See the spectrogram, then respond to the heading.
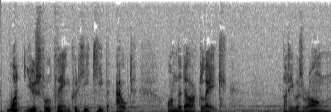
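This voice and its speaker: A man's voice: sits low, slight background noise. A man from Canada gives a dramatic narration of a storybook, theatrical and suspenseful, lingering on key words. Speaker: actor reading as narrator.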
